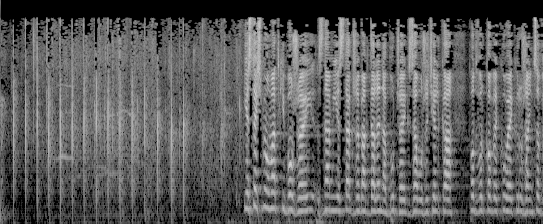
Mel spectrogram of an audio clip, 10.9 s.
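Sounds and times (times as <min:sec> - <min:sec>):
audience clapping in unison: 0:00.0 - 0:05.3
speech: 0:04.9 - 0:10.8.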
